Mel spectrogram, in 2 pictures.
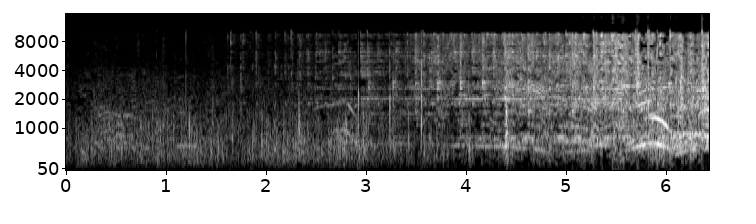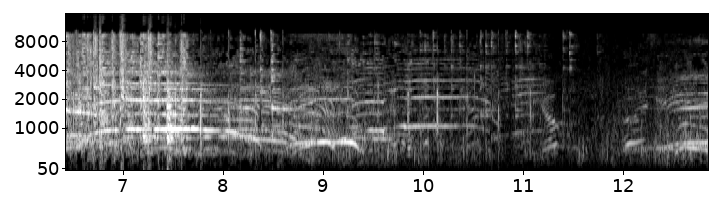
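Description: Spectators lining a downhill mountain-bike course shouting and cheering as the rider goes by, swelling to their loudest about halfway through and then fading, over the clatter and rattle of the bike on the dirt track.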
